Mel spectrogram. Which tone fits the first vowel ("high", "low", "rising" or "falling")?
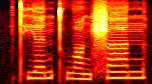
rising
